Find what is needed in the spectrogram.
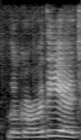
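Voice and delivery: ordinary delivery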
